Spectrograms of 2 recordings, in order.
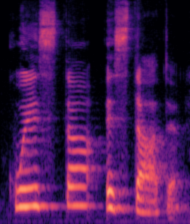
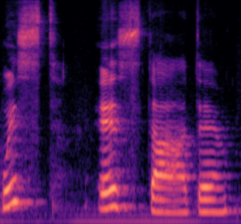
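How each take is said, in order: First: Both vowels are pronounced, questa then estate. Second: The final vowel of questa is dropped.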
